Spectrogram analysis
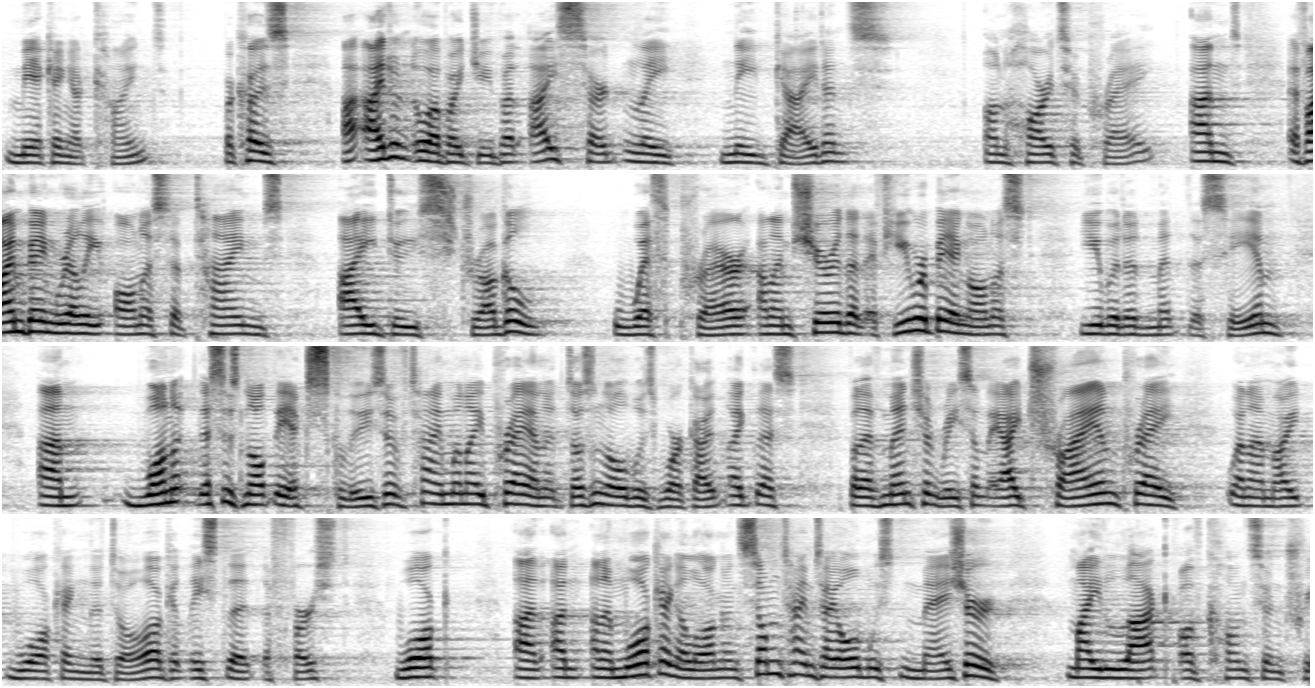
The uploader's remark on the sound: Sunday 26th November 2023 evening service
